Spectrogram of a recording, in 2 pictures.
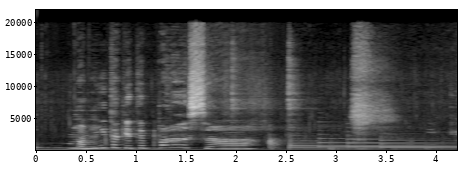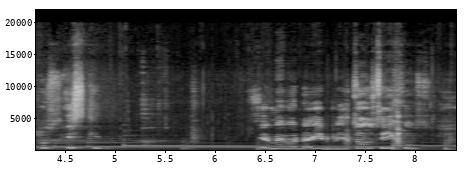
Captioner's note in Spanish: Sollozos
